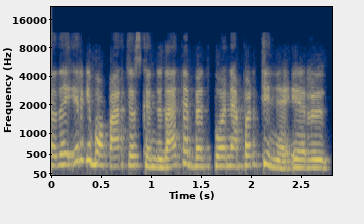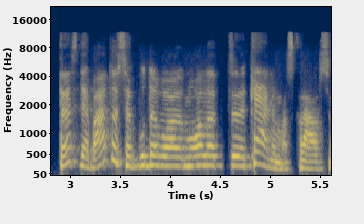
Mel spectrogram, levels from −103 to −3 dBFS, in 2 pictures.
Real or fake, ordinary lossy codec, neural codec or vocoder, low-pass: real; Opus, 16 kbps; none; 10.8 kHz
